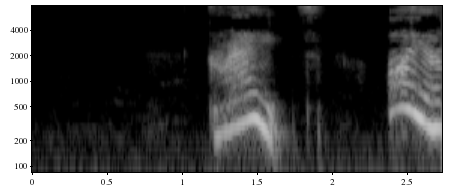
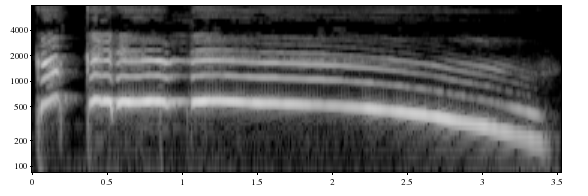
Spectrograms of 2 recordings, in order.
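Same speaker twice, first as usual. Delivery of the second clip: loud, high, slow crowing; full-throated rooster call; 10 semitones higher, 10 dB louder, much slower than usual. Shown as a demonstration. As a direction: crow it out like a rooster at dawn. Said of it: "It's called a cockerel".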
